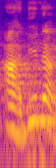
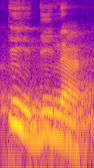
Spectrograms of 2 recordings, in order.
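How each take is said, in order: First: The word begins with the vowel a. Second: The word begins with the vowel i. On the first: The speaker calls it wrong. "ahdina enggak boleh juga" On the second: The speaker calls it right. "harus ihdina"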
